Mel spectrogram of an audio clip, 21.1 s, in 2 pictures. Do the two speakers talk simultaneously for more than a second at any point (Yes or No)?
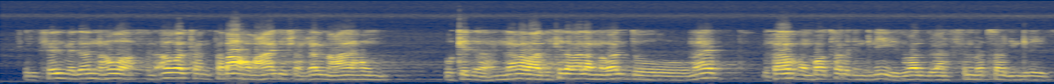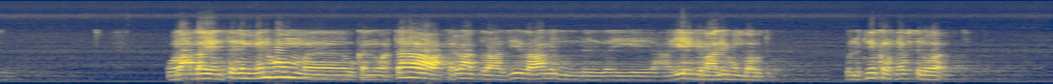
No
